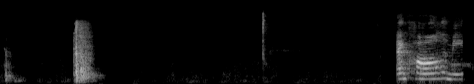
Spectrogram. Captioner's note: gavel banging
